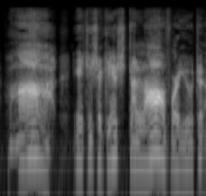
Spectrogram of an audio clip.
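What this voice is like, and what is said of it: Adam Sandler-style character voice. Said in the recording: “why are you talking like that? ... he's an Adam Sandler character.”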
